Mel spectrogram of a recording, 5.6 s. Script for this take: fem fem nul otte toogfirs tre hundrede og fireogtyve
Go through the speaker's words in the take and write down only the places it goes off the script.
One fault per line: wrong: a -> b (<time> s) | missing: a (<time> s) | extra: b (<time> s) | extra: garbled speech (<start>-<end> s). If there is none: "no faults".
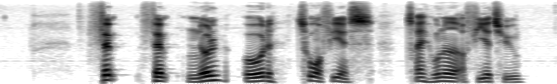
no faults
